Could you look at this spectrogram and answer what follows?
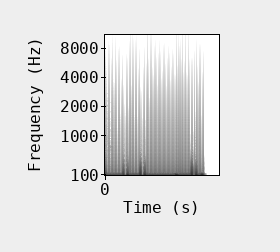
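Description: Deep UK bass synth patch from Serum 2 with soft clipping, a heavy low sub tone pulsing in short legato notes with brief gaps, loud and alone before cutting off.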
